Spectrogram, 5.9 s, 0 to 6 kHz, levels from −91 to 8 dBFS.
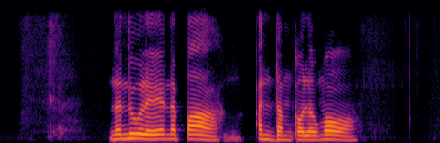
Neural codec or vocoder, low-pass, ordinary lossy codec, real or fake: codec, 16 kHz, 4 kbps, X-Codec, HuBERT features, trained on balanced general audio; 5.4 kHz; Opus, 64 kbps; fake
